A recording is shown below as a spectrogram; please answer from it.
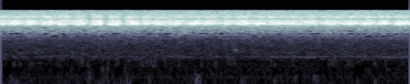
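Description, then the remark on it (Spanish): A cicada's shrill, continuous buzzing drone fills the whole stretch, steady and fairly loud with slight pulsing, and no voices or other sounds alongside it. “El cant de la Chicharra, música i desfici en UPV Radio.”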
